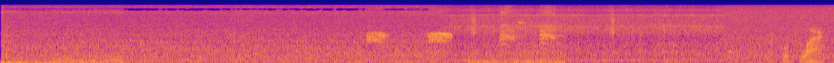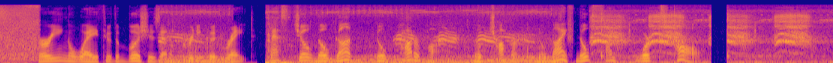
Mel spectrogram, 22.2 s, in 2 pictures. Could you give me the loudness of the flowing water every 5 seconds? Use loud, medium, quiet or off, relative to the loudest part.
loud, loud, loud, off, off.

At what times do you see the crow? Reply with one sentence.
You can hear the crow from 0.0 to 1.7 s, from 4.8 to 7.5 s and from 13.2 to 22.1 s.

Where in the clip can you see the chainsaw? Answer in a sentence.
The chainsaw can't be heard in this clip.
